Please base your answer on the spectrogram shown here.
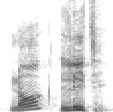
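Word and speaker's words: knowledge: डी जी नॉ लिज अब यहां यहां पर के का यहां पर हम के का प्रोनाउंस नहीं करें यहां नॉलेज बोल रहे हैं तो यह के कहां चला गया इसका हम प्रोनाउंस क्यों नहीं किए तो इसको हम आगे रूल्स में देखेंगे यह कब साइलेंट हो जाता है के यहां पर साइलेंट हो गया है तो यह क्या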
